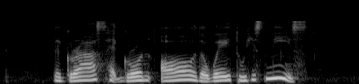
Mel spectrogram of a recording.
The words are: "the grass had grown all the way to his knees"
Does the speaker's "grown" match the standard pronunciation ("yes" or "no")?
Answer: yes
